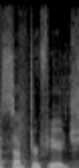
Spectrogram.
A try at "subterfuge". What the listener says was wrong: You pronounced the D in subterfuge. You said subterfuge.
